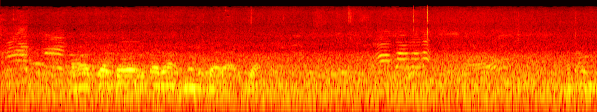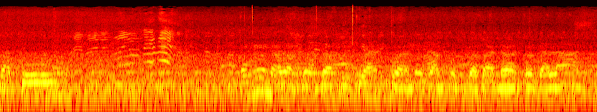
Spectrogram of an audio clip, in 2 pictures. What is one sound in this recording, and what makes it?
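A crowd of men talk and call out to each other outdoors.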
